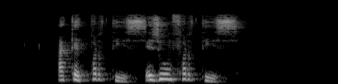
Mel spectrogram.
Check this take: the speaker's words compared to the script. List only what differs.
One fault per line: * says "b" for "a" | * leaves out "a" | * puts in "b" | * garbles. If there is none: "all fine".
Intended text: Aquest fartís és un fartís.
all fine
